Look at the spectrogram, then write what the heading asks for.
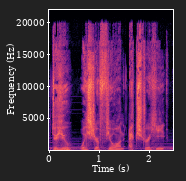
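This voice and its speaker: A man's voice: mid-range voice, measured pace, music in the background, pitched above the performer's own voice, close to an everyday voice. A man voicing a menacing, predatory female eldritch creature from a visual novel, with commanding, formal, alien phrasing. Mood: predatory curiosity. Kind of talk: acted visual novel dialogue.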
